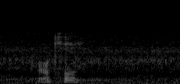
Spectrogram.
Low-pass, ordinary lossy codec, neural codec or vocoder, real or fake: none; none; codec, 16 kHz, 16 kbps, FreqCodec, smaller model; fake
